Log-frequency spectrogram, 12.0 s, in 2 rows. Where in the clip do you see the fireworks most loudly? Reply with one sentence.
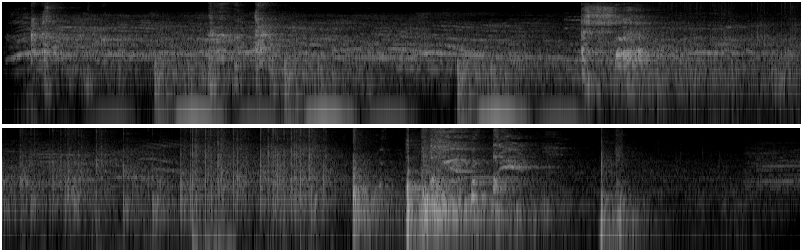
The loudest moment of the fireworks is at 9 seconds.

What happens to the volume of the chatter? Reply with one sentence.
The loudness of the chatter goes down.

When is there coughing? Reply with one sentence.
You can hear the coughing from 0.2 to 0.9 s, from 1.5 to 2.1 s, from 4.3 to 4.9 s and from 8.8 to 10.2 s.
